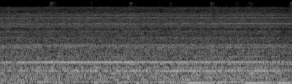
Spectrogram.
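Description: A mixer with a dough hook kneads sticky honey gingerbread dough at low to medium speed, giving a steady, close motor whir with a faint low rhythmic thump throughout and no voices.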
